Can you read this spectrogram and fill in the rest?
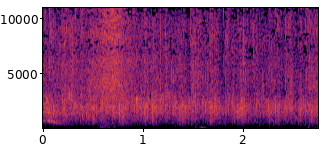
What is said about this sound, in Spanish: Vamos a dar un aplauso a alguien que lo crea.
